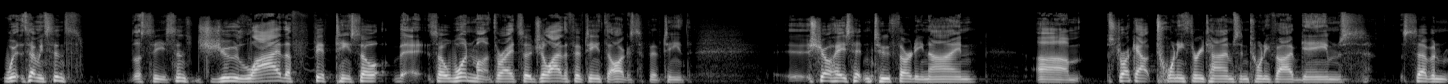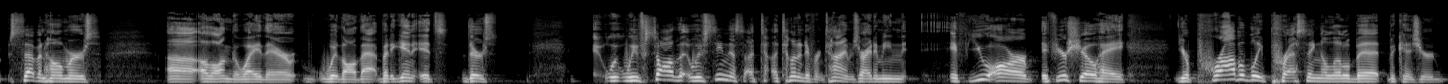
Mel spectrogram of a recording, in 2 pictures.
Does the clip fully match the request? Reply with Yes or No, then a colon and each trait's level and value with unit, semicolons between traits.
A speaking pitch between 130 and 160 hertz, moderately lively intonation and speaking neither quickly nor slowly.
Yes: medium, 140 Hz; average, 3.8 semitones; average, 170 wpm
